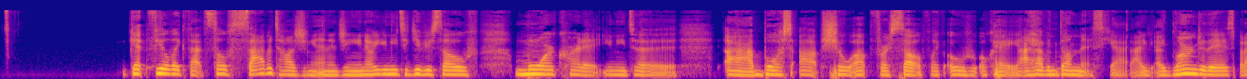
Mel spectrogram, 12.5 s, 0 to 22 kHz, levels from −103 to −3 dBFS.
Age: 20-39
